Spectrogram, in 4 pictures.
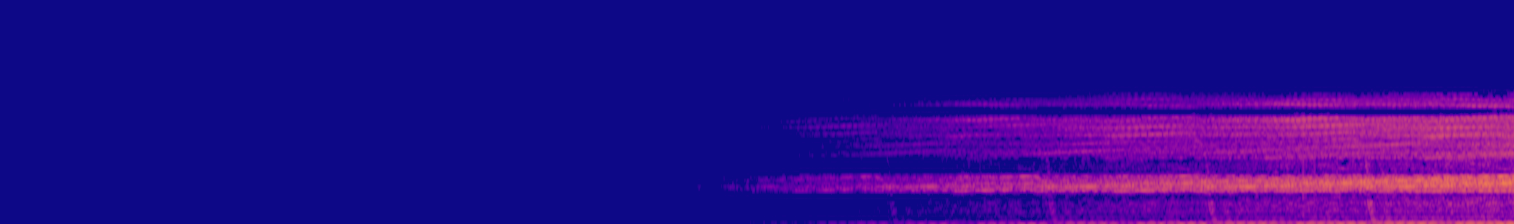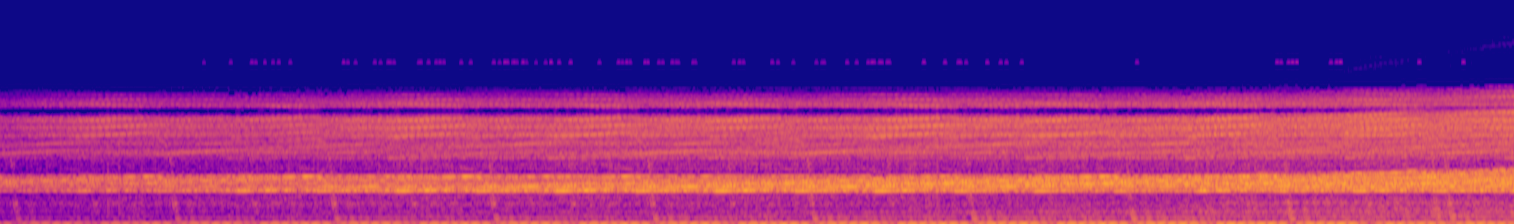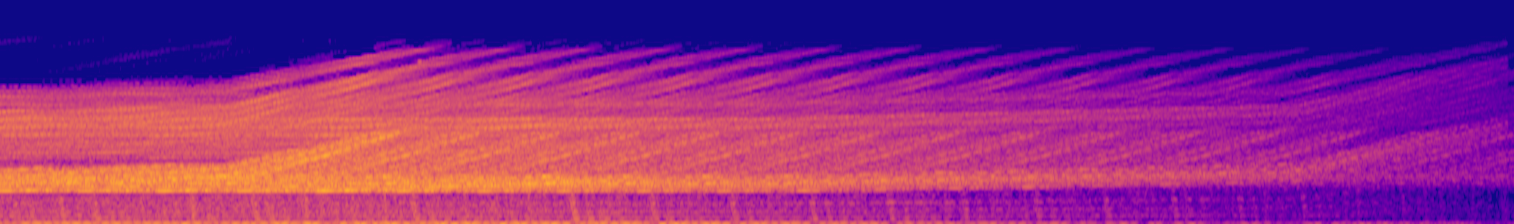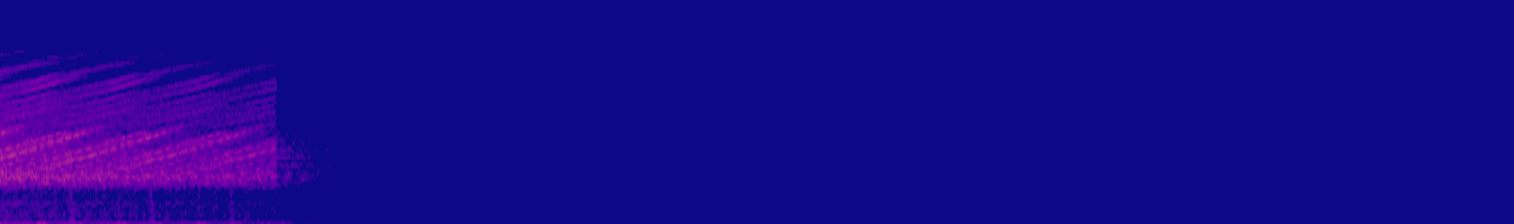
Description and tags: sample to the psychedelic and experimental music.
